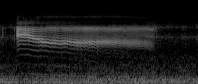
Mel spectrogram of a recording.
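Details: Sasha, a female Siamese cat, gives one drawn-out, high, wavering meow lasting over a second.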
